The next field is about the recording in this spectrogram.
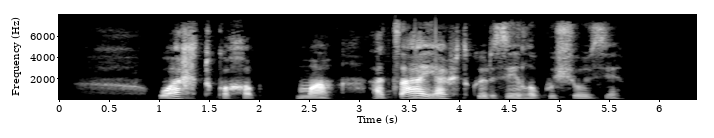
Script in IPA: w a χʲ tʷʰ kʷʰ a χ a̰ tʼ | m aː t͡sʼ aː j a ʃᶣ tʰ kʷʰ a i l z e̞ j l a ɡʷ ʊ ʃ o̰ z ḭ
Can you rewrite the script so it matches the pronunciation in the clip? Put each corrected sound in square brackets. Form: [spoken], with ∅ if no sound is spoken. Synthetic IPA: w a χʲ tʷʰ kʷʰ a χ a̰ [pʼ] | m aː t͡sʼ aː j a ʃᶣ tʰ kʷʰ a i [r] z e̞ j l a ɡʷ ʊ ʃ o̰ z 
